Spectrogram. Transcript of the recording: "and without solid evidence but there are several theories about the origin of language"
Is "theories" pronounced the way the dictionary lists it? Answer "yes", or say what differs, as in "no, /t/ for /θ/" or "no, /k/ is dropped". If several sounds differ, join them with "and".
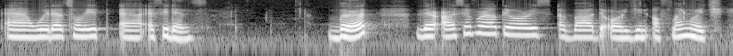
no, /t/ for /θ/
